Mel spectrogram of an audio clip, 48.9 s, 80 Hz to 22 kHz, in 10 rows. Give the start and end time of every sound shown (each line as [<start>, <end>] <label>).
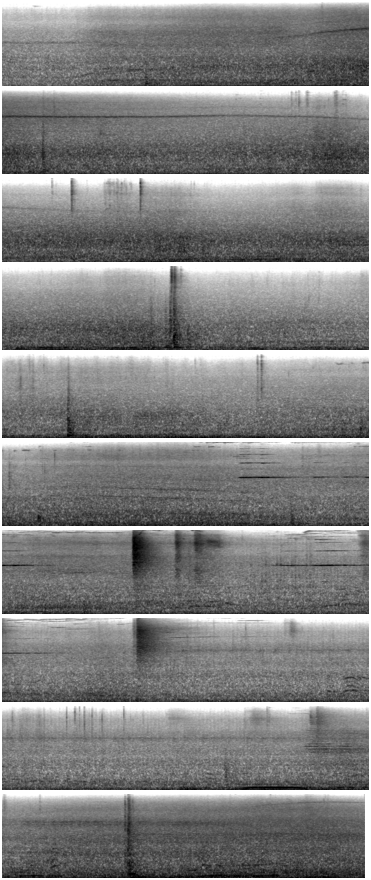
[0.00, 0.95] bus engine idling
[0.00, 9.45] bus
[0.94, 9.45] bus engine accelerating
[4.59, 17.23] car wheels rolling
[4.59, 21.97] car
[14.77, 17.23] car engine accelerating
[17.26, 21.97] car engine idling
[23.94, 27.54] bus engine accelerating
[23.94, 48.89] bus
[27.52, 29.91] bus brakes
[27.59, 43.58] bus engine idling
[30.84, 32.37] bus compressor
[31.63, 35.42] people talking
[32.88, 35.06] bus brakes
[35.97, 36.49] bus compressor
[36.28, 37.70] bus brakes
[37.94, 38.29] bus compressor
[38.42, 39.87] people talking
[41.22, 41.52] bus compressor
[41.29, 43.64] car
[41.29, 43.64] car engine accelerating
[42.07, 42.69] bus compressor
[42.95, 43.53] bus compressor
[42.98, 43.78] unclassified sound
[43.59, 48.89] bus engine accelerating
[44.61, 45.33] people talking
[46.71, 47.59] people talking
